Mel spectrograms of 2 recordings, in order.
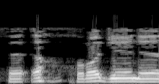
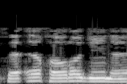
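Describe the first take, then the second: First: Slow فأخرجنا with a smooth kha and bounced jim; correct, slow. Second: فأخرجنا with a bouncing kha; wrong echoed kha. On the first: Teacher correcting the mistake, slow clean reading. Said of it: "لا، فأخرجنا". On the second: Teacher imitating a mistaken reciter, echoed kha. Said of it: "فيقلقل الخاء". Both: Shown as a demonstration.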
